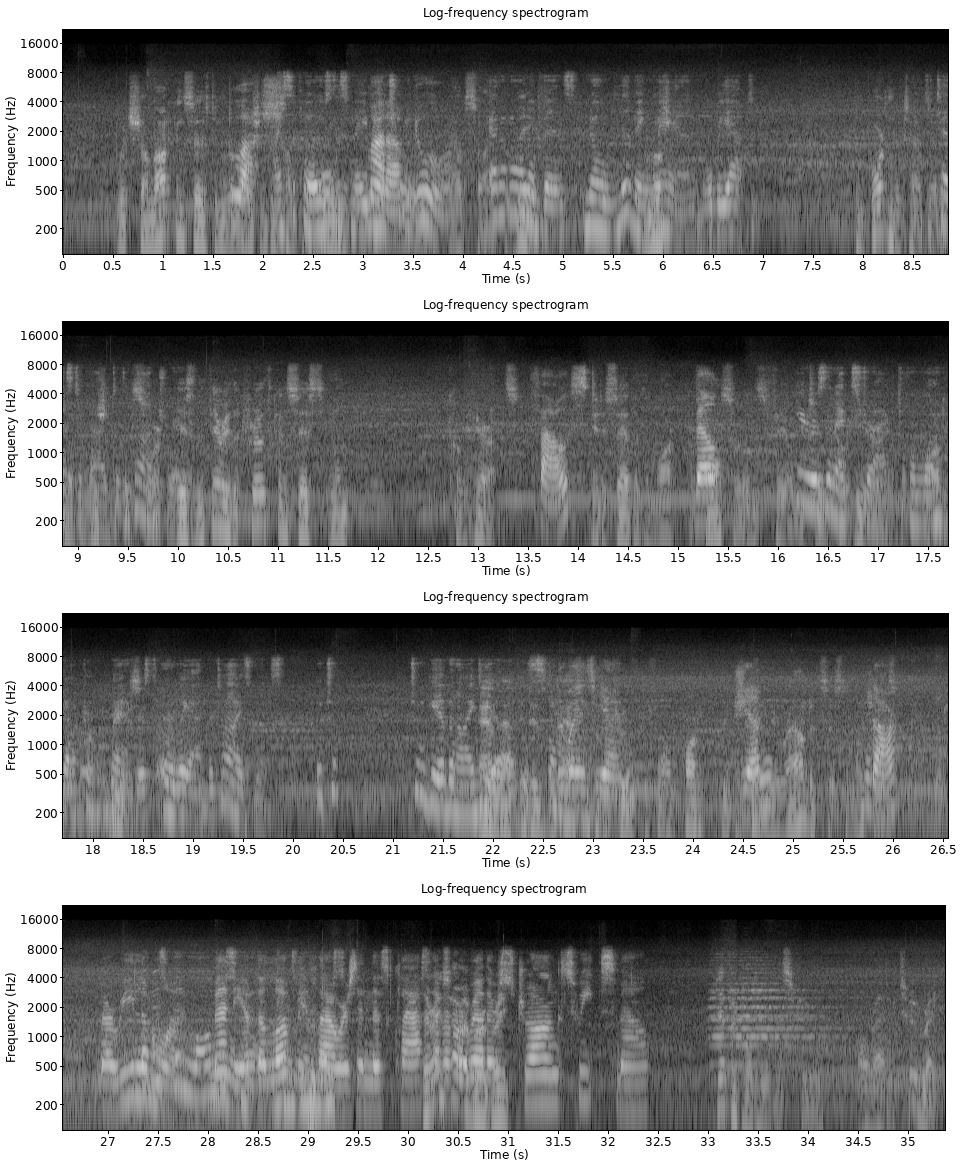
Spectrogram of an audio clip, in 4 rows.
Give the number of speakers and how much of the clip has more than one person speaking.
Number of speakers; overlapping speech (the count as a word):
three, about 52%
